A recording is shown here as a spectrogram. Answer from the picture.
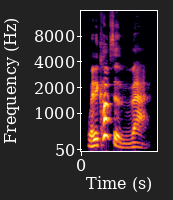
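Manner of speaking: ordinary delivery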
